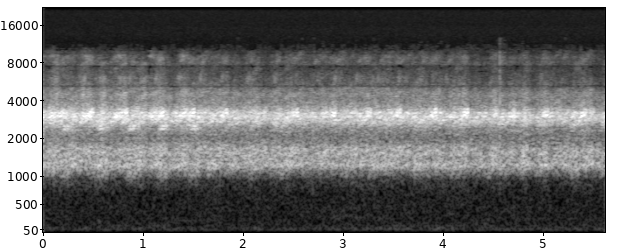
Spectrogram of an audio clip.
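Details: Frogs giving mating calls on a quiet country night in rice-planting season: a dense, steady trilling chorus of many callers, high and continuous without breaks, with no other sounds standing out.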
